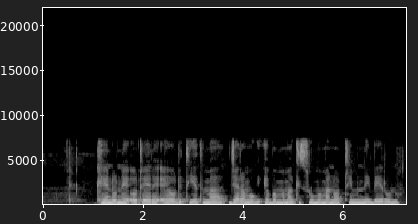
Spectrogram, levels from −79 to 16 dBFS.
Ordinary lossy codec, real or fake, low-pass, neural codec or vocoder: none; real; 7.2 kHz; none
